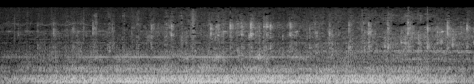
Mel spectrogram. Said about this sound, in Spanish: Aún sin entender lo que sucedía, percibieron un ruido sordo y lejano. Parecían aviones, muchísimos aviones, y se estaban acercando. A medida que el ruido de aquellos aviones aumentaba, comenzaron a escucharse también sordas explosiones.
